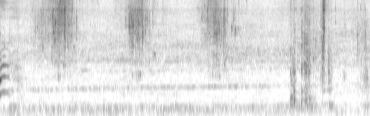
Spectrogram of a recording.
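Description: Liquid fertilizer poured onto plants in a few short splashing bursts, with trickling and dripping near the end; no one speaks.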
